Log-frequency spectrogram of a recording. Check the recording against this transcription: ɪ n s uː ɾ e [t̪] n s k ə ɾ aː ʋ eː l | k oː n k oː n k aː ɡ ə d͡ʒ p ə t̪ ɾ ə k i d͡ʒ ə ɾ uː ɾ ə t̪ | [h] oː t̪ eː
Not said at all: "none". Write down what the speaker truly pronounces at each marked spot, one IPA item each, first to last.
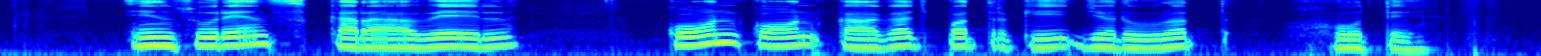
none, h

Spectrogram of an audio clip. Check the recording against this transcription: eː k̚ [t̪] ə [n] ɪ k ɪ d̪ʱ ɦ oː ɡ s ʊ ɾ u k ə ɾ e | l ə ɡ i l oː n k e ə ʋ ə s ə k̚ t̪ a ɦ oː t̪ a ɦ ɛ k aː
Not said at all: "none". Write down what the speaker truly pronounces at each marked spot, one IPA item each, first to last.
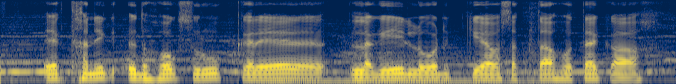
t̪ʰ, n

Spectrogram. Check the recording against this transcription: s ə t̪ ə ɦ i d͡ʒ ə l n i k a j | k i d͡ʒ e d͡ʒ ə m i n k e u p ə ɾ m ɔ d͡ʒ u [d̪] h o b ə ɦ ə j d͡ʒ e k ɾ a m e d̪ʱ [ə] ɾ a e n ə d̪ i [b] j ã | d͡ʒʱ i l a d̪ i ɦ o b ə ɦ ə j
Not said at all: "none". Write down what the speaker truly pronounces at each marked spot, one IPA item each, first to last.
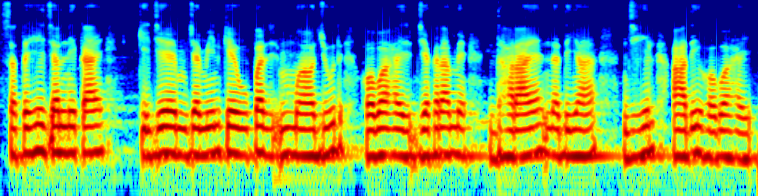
d̪, ə, none

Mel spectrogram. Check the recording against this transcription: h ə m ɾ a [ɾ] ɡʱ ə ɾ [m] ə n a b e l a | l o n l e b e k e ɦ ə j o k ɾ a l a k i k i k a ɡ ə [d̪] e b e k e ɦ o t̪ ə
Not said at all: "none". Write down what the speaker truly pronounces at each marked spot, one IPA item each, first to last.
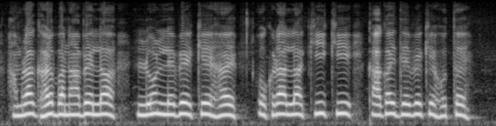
none, b, d̪

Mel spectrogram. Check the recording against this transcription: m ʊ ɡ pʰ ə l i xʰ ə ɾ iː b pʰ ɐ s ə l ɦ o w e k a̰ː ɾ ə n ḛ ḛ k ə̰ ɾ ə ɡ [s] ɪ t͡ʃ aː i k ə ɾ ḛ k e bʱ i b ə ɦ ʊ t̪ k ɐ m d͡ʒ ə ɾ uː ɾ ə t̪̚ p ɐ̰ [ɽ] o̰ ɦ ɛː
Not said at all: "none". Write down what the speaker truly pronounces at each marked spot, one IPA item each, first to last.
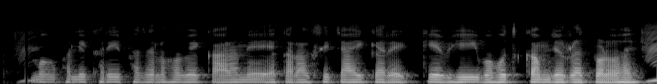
s, ɽ

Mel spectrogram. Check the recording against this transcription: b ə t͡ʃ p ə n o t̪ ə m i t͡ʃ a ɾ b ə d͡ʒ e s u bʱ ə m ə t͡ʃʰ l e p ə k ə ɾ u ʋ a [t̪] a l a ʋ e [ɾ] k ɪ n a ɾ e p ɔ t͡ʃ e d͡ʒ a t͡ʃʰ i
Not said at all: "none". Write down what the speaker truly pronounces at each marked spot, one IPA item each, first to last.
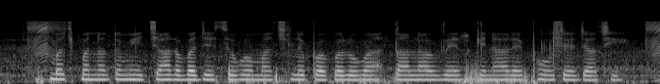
t̪, ɾ

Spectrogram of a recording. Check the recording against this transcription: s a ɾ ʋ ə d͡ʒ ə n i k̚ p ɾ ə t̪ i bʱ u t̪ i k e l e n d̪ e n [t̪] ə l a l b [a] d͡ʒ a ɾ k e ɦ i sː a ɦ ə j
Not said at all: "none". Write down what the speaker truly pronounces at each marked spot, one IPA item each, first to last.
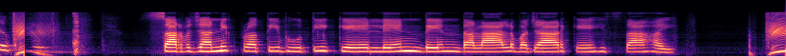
d̪, ə

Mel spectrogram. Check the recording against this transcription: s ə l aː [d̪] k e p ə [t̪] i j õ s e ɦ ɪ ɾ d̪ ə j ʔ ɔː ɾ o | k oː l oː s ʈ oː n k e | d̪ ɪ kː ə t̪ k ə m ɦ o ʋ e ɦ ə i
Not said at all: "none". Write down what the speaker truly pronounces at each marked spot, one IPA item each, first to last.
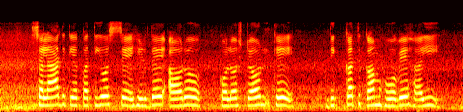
d̪, t̪

